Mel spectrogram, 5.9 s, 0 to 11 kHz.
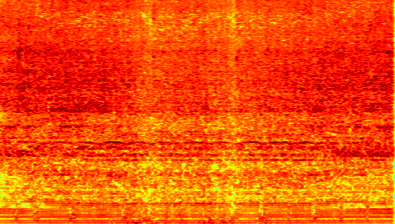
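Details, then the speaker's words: Old Coleman generator with a Vanguard gasoline engine, carburetor clogging from old fuel, PRI-G fuel treatment added, putting out about 110-120 V; steady running with a slight rise and fall, still mildly surging but running much better. "and get it started it was surging still surging but it's running a lot better"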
